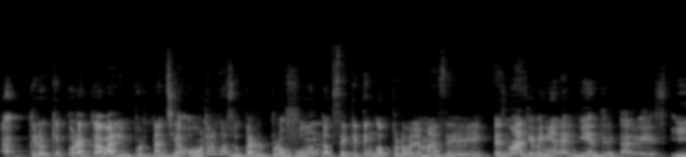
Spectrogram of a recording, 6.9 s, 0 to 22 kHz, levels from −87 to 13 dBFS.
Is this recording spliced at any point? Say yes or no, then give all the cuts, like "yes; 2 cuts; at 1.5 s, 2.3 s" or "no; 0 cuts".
yes; 3 cuts; at 2.0 s, 3.3 s, 5.3 s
